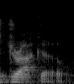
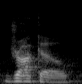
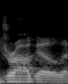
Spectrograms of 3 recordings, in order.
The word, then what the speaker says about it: Draco: looking at the cast list and it is Drock oh I think they it's pronounced Drock Oh spelled draco like okay I go from that's yeah we've been saying Drago and I didn't feel quite right but yeah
